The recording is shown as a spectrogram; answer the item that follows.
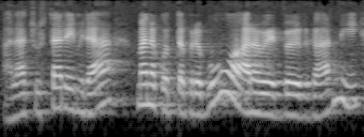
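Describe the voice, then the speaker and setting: A woman's voice: lowish voice, animated, normal speed, close to an everyday voice. Brief: sneering beggar gang chief, a grown man, read by a woman, lo-fi storybook. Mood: mocking. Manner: mocking. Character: mocking adult male beggar gang leader. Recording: dull lo-fi recording.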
